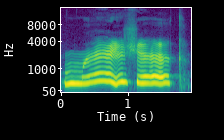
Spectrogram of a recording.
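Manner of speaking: very high, strained caricature voice; drawn-out squeal of a celebrity impression; exaggerated high-pitched mimicry, held long on each word; Ray Romano impression. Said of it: "hey, let me try".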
